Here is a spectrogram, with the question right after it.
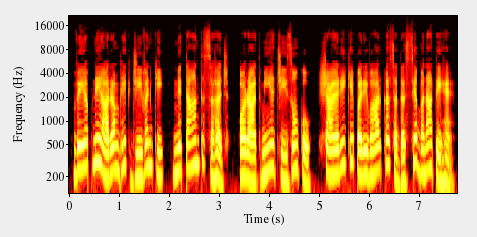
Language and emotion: Hindi, neutral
